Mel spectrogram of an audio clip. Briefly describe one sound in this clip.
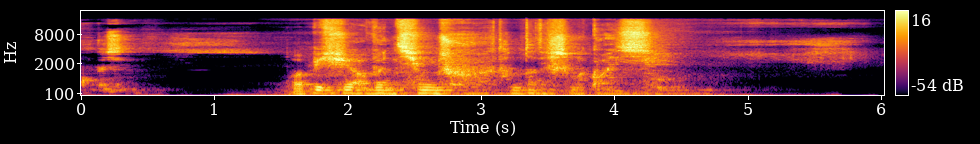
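A young man speaks quietly and tensely.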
